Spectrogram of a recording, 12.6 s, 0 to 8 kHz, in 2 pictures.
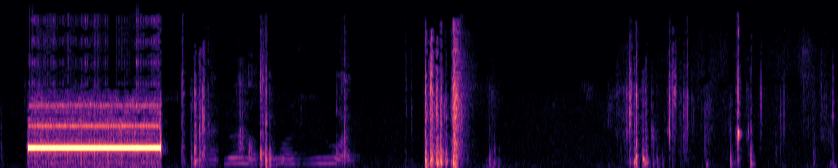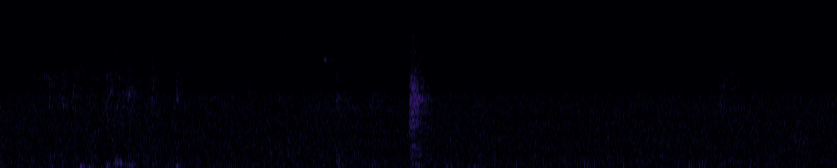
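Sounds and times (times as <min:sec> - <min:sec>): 
answering machine beep: 0:00.2 - 0:01.2.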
